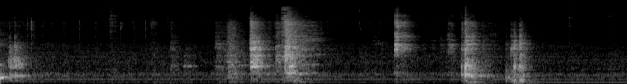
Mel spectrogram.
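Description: Glass lid being set onto a nonstick frying pan, knocking and clinking against the pan several times between about two and five seconds in.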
